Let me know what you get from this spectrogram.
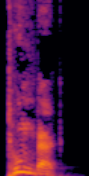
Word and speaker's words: Thunberg: And I said her name wrong. Sure, you look at it, it looks like Greta Thunberg, but mm-hmm. that's not how it's pronounced. – It's not Greta? – It's Greta. – Hmm. – And her last name is Thunberg.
